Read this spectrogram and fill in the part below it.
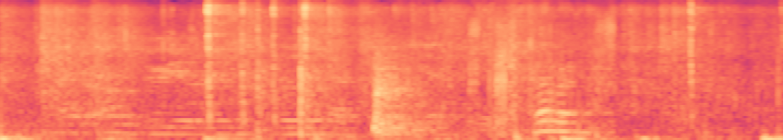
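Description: Several women chat together nearby.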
